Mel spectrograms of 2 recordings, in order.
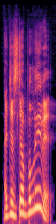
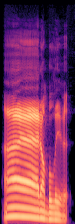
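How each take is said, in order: First: Disbelief pitched up high; a higher, sharper second I don't believe it; emphatic disbelief. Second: Slow, drawn-out disbelief; a slow, stunned I don't believe it. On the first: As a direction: throw it up high, incredulous. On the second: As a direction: let each word drag in doubt. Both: Real, not acted.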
